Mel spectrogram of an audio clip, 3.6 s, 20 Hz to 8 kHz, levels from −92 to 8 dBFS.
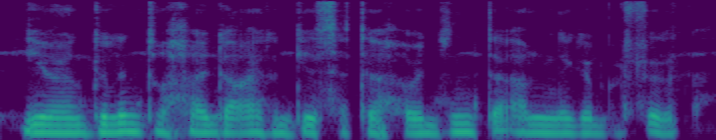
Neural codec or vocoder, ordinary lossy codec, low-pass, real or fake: codec, 16 kHz, 2 kbps, FunCodec, trained on LibriTTS, 25 frames a second; none; none; fake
